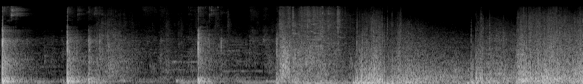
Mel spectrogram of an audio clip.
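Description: Music with three sharp hits in the first two seconds, then rumbling explosion sound effects that swell in several waves from about three seconds in.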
